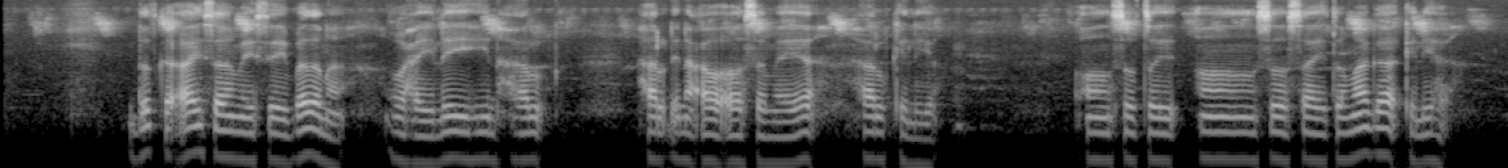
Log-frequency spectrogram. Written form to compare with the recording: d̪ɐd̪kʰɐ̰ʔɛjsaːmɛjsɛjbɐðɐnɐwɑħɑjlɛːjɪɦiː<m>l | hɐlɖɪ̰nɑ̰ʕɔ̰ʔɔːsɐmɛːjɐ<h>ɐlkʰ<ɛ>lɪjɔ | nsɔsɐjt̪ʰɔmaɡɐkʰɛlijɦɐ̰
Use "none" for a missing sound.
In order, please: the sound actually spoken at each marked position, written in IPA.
n, h, ɛ

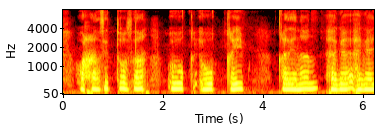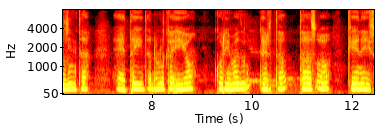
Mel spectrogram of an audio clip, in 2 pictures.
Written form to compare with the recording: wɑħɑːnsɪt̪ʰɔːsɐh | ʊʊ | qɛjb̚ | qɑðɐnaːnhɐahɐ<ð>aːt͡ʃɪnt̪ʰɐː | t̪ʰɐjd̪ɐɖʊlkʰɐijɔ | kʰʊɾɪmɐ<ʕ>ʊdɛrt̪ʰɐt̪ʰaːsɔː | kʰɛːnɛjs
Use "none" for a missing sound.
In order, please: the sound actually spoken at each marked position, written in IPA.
ɣ, ð

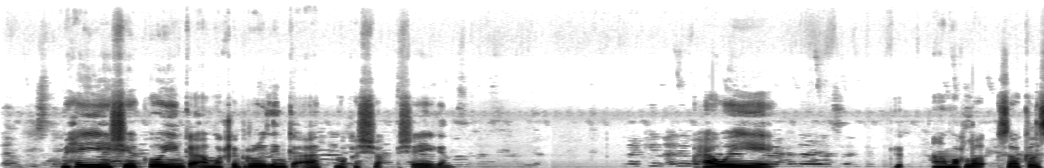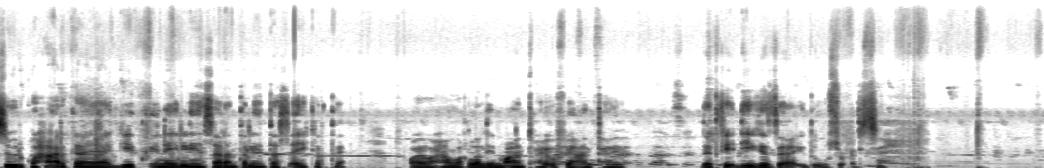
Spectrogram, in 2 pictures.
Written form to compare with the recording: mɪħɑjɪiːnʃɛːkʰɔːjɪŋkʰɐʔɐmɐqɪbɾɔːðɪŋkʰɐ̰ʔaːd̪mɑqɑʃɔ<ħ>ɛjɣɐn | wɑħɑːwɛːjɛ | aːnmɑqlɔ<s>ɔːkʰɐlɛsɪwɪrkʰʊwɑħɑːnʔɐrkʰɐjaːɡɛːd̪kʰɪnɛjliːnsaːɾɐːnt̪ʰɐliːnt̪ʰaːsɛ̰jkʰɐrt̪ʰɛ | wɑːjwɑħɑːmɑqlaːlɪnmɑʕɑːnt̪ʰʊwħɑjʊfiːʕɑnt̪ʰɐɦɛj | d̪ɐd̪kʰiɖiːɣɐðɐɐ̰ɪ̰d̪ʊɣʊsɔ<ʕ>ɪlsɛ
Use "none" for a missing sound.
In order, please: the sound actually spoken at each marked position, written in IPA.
ʃ, s, ʕ

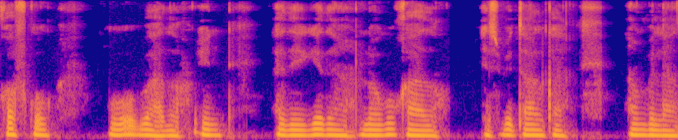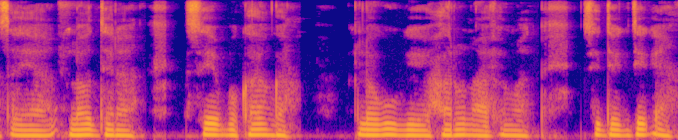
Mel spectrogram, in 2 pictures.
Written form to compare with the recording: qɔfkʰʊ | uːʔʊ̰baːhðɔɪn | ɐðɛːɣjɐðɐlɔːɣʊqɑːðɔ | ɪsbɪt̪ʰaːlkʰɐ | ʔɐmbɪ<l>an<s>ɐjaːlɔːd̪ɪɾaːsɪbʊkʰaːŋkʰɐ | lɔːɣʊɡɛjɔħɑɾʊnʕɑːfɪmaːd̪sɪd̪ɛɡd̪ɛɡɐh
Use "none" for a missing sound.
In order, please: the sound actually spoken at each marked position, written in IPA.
l, s

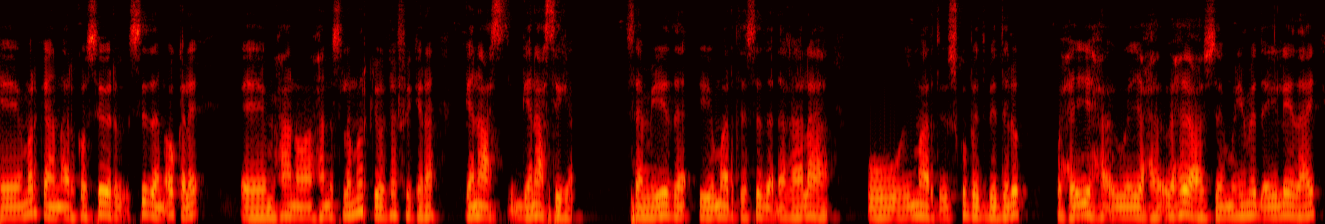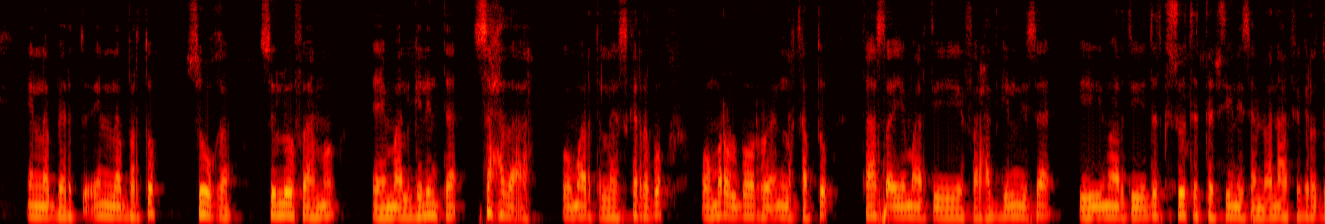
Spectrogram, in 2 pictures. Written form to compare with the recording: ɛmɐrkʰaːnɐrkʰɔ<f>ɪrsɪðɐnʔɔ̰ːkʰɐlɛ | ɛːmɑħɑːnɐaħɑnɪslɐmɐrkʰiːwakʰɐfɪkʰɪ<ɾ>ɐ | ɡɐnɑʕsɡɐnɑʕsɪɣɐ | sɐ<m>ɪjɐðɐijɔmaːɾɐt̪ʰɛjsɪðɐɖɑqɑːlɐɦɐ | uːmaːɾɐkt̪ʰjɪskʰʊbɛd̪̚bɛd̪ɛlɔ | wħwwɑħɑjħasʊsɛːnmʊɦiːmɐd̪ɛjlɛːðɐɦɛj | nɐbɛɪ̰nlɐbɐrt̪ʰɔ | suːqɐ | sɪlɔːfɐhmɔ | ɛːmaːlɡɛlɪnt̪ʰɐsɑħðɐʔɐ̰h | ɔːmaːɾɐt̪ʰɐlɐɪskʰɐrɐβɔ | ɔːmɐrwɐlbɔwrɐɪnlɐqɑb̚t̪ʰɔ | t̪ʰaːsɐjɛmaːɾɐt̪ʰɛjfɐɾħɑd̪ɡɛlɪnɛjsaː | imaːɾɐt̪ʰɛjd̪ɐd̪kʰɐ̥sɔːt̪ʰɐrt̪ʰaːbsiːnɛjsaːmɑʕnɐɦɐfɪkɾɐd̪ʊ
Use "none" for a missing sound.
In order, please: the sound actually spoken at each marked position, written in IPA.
s, ɾ, m

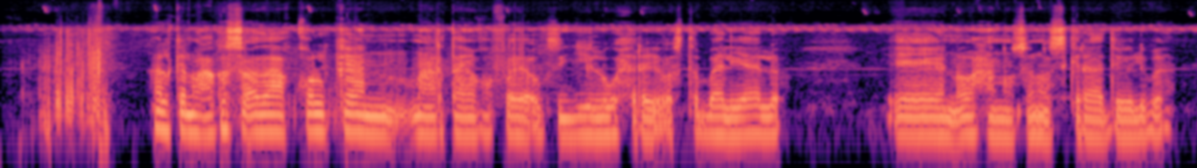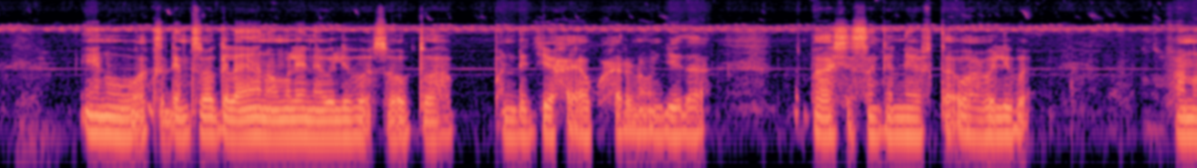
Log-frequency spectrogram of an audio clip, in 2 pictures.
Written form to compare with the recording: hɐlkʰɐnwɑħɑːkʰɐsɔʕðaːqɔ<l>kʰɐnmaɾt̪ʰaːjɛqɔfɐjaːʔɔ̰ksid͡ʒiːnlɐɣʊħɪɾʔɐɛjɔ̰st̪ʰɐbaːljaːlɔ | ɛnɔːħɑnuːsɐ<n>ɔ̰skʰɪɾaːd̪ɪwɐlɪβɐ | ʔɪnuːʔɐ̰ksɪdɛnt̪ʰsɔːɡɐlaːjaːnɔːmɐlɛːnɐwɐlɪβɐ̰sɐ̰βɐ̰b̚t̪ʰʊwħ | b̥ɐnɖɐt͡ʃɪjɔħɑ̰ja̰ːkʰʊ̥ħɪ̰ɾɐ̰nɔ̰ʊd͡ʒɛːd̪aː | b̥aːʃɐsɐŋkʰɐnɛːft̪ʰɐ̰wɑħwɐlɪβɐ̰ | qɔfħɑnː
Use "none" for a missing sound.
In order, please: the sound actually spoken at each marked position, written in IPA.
l, n

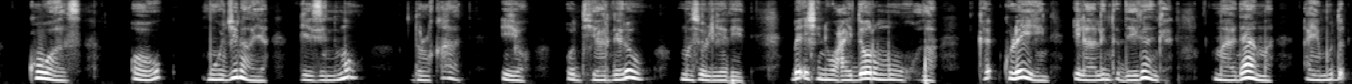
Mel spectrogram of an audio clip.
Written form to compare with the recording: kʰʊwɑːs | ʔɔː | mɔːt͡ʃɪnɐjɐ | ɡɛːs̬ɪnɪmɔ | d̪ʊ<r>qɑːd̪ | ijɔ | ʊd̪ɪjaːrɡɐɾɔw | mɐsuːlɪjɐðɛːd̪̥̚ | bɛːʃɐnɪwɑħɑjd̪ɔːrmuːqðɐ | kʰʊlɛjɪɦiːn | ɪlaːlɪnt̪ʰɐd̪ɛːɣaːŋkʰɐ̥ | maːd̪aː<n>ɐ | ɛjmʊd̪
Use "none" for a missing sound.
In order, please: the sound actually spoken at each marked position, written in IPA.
l, m

